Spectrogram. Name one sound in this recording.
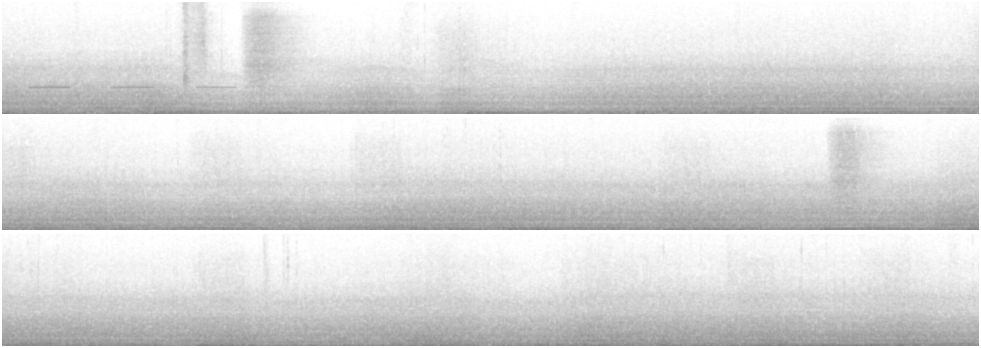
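A heavy truck engine rumbles steadily as the truck crawls over rough ground.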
